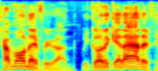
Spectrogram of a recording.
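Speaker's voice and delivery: put-on flat, expressionless acting delivery. Retelling a film line: imitating flat acting. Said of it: "no effort put into the acting".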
